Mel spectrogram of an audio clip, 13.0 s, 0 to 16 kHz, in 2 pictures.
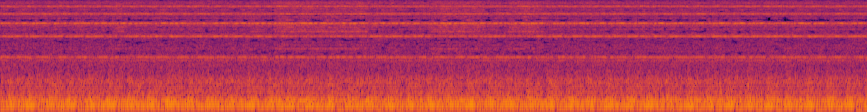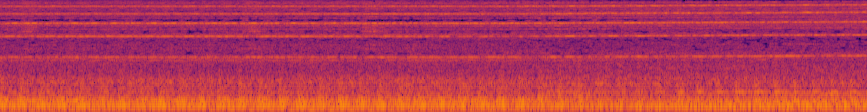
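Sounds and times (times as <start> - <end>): washing machine spinning hum: 0.0 - 13.0
thin high whining tones: 8.8 - 13.0.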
